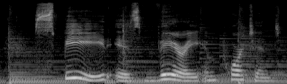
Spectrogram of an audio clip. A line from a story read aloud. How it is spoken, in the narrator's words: said Mac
